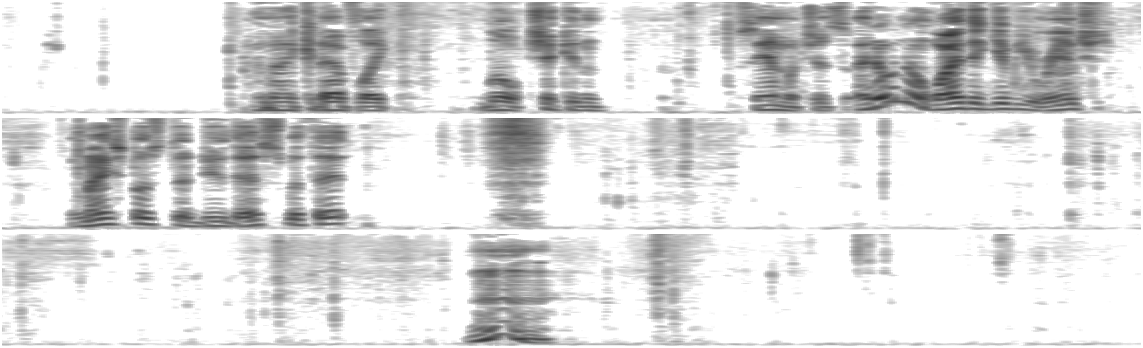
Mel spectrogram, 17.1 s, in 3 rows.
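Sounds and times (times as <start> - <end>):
man chewing food: 8.4 - 14.5, 15.1 - 17.0
man humming mmm: 13.7 - 14.2.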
